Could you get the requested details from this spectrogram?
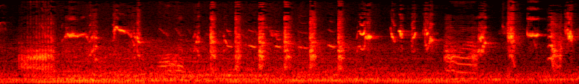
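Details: Javan myna song used as a morning training recording to make mynas sing: a busy mix of bent whistles, sharp chips and buzzy notes, steadily repeated, with faint low hum throughout.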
